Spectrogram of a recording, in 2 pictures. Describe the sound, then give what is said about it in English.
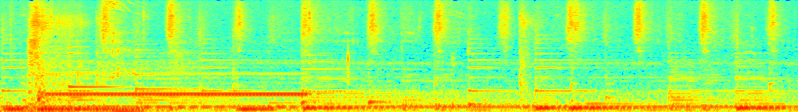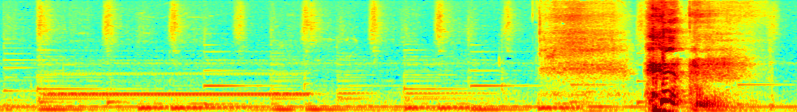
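A phone call rings out unanswered, a steady repeating tone pattern over a low hum, ending with a brief burst of noise as the line is cut off. “Half my fans don't even pick up their phone.”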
